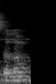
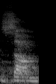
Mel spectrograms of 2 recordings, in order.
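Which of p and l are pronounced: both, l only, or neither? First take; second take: l only; neither. First: Only the l sound is pronounced. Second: Neither the p nor the l is pronounced. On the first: The speaker calls it wrong. "ना ही सलम पढ़ना है" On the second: The speaker calls it right. "शाम पढ़ना है"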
